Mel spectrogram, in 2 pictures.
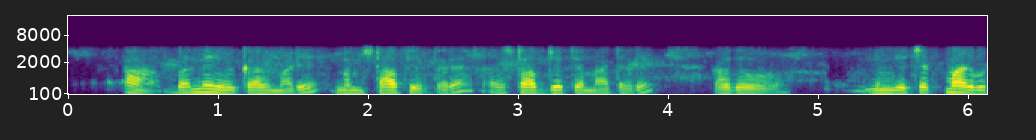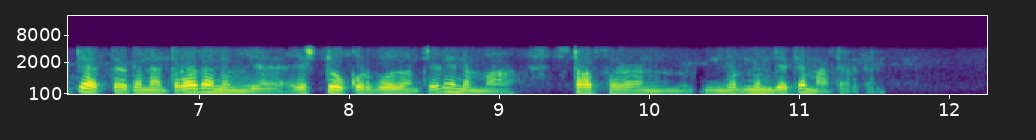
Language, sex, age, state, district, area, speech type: Kannada, male, 18-30, Karnataka, Tumkur, urban, conversation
